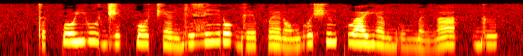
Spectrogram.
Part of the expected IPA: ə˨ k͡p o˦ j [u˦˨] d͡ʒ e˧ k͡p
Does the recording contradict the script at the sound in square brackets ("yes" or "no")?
no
